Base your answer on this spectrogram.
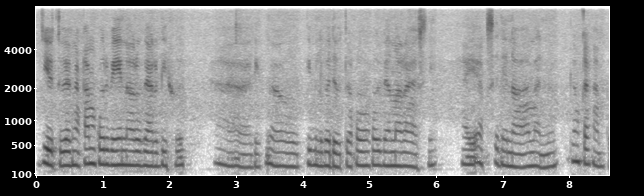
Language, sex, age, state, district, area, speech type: Assamese, female, 60+, Assam, Darrang, rural, spontaneous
